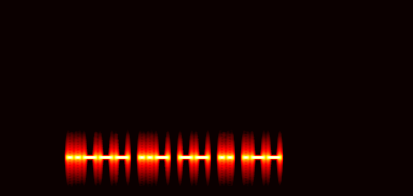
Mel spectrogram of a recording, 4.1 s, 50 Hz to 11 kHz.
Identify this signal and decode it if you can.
Morse code, heard as a keyed tone, about 29 wpm, 700 Hz. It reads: 2UMIW
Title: Code Groups - 5 Letter:Numbers - 30wpm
